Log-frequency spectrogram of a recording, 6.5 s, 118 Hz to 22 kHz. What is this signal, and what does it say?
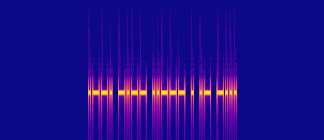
Morse code, heard as a keyed tone, about 28 wpm, 700 Hz. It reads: PY2EAB
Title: DXCC-100 Call Signs - 6 Characters - 28wpm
